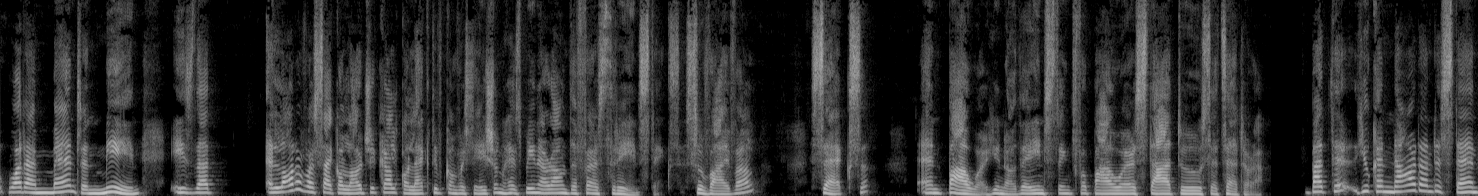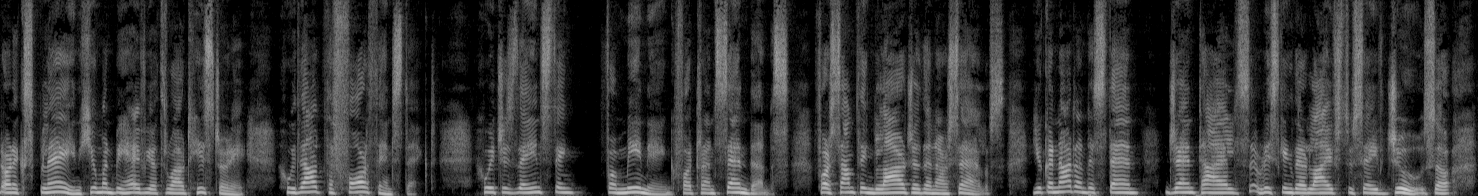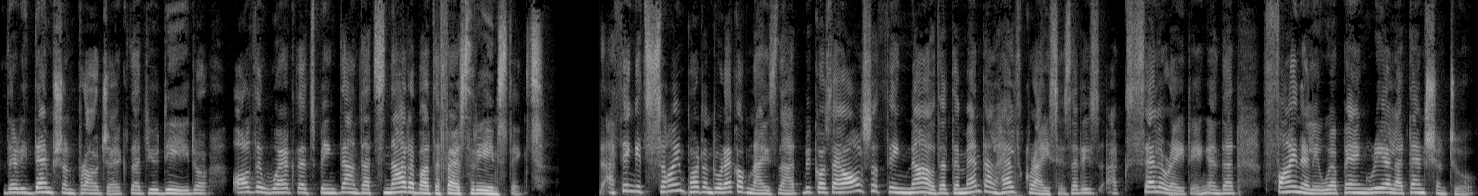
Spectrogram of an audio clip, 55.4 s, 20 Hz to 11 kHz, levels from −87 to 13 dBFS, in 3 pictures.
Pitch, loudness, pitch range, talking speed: 225 Hz, -19 LUFS, 195-250 Hz, 130 wpm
